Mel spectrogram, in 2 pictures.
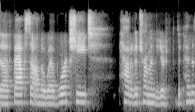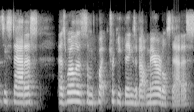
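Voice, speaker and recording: A woman talks with monotone, flat intonation at a medium pitch. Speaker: financial aid coordinator. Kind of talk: webinar presentation. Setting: online live webinar. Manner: fast.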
